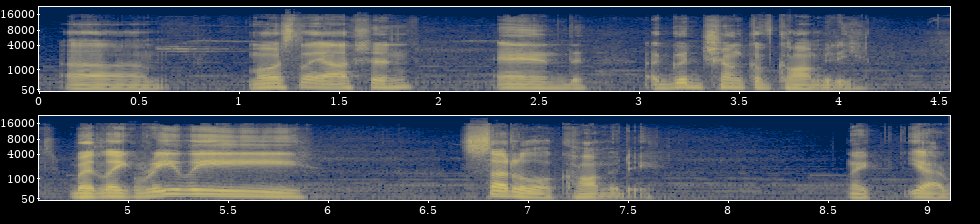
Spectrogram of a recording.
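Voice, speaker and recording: A man streaming a game live, chatting casually and haltingly as he thinks aloud. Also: on the low side, a bit bright. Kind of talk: casual rambling livestream chat. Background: music.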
